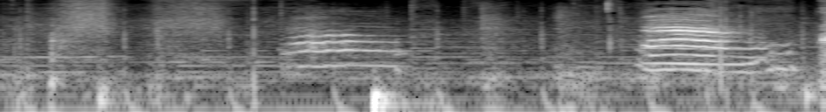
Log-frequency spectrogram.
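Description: Kitten meowing twice while begging to be fed: a shorter call about a second and a half in, then a longer, louder one near the end.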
